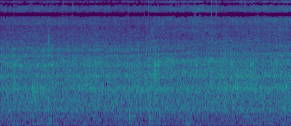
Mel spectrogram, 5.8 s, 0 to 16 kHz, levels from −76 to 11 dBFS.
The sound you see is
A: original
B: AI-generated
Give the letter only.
A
